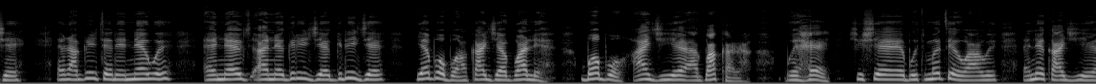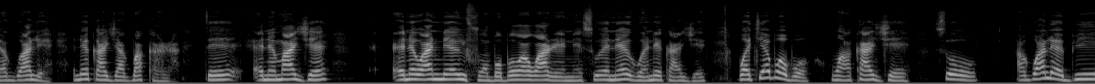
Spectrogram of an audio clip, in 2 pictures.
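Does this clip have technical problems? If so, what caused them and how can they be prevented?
Yes. The speech carries a DC offset for its full length, with the waveform displaced from zero by a constant of about -42 dBFS. It is inaudible in itself but occupies headroom and appears as steady energy at 0 Hz. Prevent it with a DC-blocking high-pass filter in the recording chain.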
